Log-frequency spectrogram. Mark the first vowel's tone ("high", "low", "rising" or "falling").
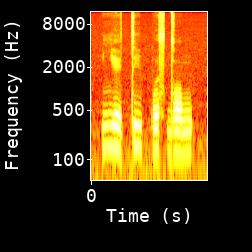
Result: falling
